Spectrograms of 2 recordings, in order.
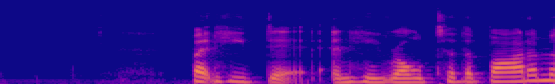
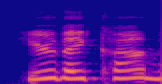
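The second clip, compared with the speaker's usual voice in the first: high, loud excited call; children calling out with joy; little rabbits spotting the owl, excited cry; 10 semitones higher, 6 dB louder than usual. A narrator's reading. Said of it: "they all cried at once".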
